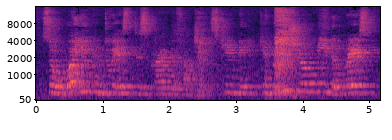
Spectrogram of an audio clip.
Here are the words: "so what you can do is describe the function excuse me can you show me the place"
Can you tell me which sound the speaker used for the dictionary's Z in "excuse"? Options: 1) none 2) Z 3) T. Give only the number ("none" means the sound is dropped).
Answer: 1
